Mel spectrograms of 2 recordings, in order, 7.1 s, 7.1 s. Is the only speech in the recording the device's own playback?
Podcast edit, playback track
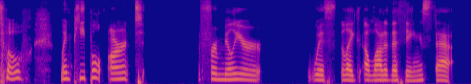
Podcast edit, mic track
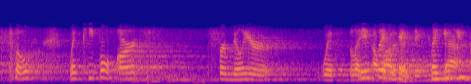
No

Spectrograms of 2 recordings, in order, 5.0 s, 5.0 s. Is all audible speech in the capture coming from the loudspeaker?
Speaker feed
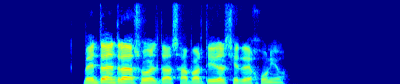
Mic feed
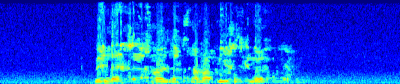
Yes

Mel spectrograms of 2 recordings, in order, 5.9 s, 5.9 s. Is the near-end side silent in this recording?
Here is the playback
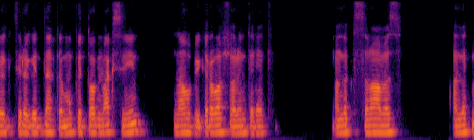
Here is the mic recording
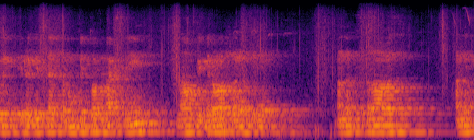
Yes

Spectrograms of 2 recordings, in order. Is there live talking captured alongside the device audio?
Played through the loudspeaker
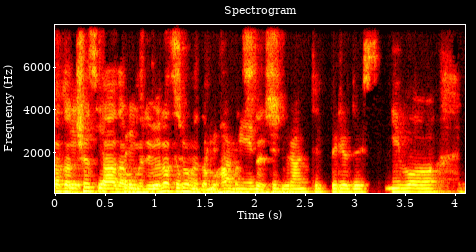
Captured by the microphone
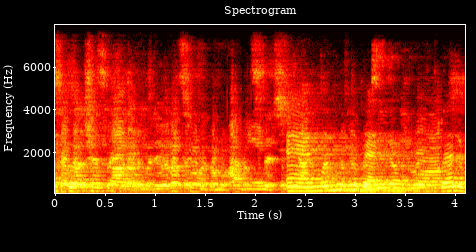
Yes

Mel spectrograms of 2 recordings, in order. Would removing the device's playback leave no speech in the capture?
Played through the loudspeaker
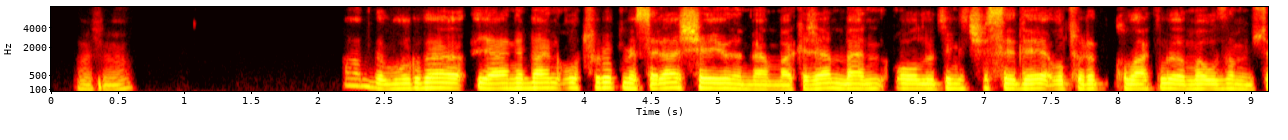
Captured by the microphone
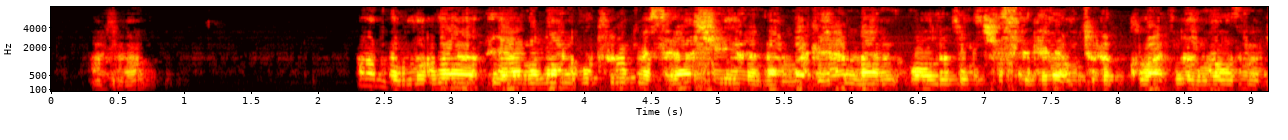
Yes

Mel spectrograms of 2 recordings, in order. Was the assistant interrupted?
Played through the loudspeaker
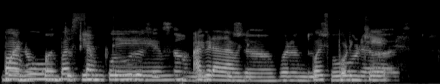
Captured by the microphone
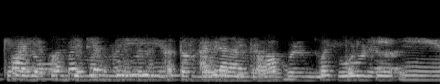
Yes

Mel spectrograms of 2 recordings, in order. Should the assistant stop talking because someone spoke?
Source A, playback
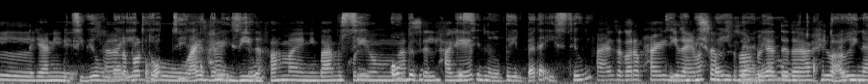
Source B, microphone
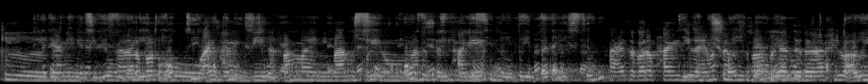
Yes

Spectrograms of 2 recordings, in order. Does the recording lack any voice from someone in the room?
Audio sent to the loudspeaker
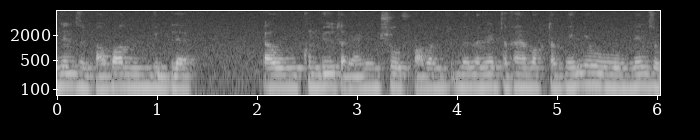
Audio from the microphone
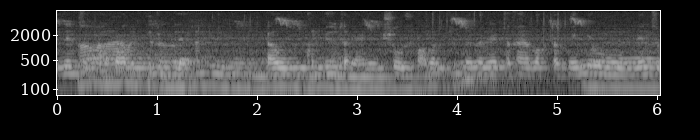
No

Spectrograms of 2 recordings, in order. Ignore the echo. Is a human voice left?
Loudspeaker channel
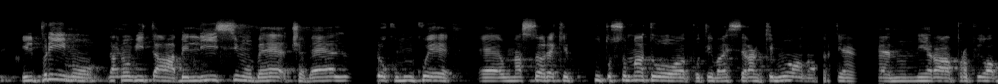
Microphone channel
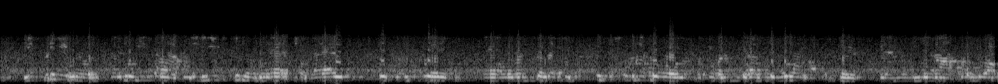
No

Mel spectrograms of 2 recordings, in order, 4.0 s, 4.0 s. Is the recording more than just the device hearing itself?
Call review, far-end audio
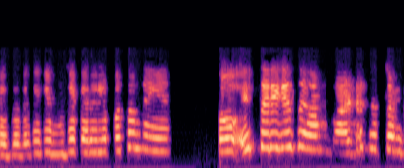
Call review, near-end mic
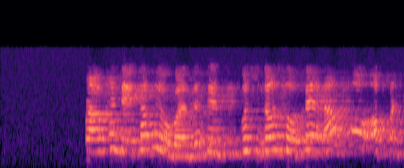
Yes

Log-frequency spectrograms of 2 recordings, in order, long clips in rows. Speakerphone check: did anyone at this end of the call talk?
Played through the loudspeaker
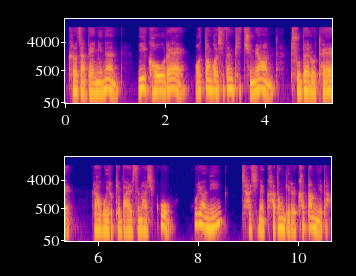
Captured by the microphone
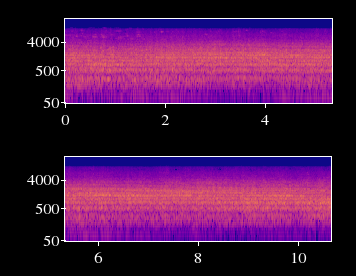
No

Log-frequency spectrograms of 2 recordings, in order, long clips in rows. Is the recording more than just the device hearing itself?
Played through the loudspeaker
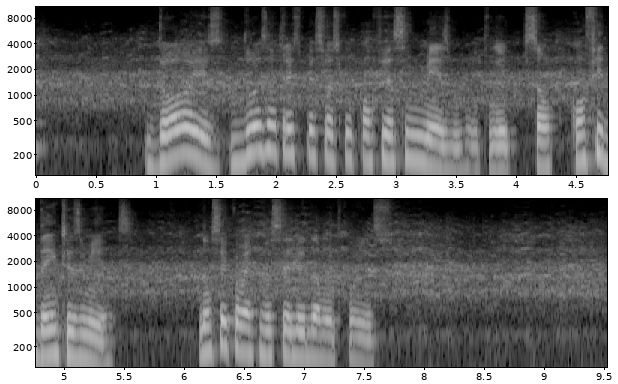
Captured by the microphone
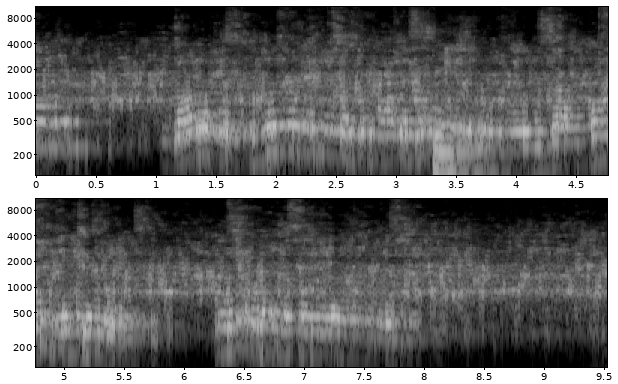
Yes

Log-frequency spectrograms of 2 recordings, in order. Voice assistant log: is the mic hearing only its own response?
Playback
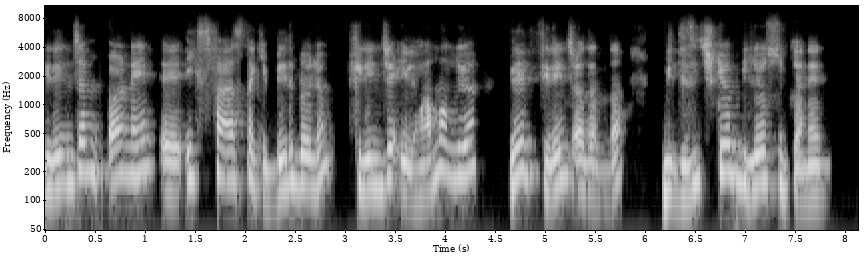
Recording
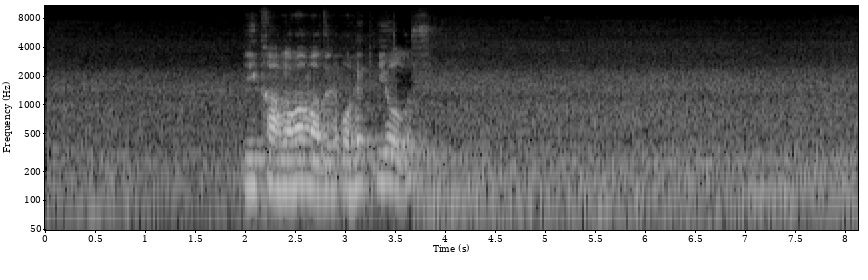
No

